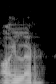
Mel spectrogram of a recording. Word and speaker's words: Euler: Karena Euler pun bacanya Oiler ya, karena dia orang Swis jadi pelafalan Jerman bacanya Oiler.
